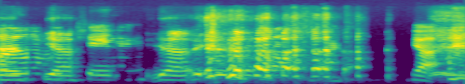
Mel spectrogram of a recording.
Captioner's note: laughs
